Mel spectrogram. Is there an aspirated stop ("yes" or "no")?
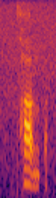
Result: yes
